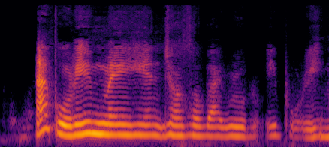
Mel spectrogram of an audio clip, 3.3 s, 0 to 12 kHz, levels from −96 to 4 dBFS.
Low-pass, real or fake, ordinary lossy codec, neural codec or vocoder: 10.8 kHz; fake; AAC, 32 kbps; codec, 16 kHz in and 24 kHz out, 0.4 kbps, LongCat-Audio-Codec, four codebook decoder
